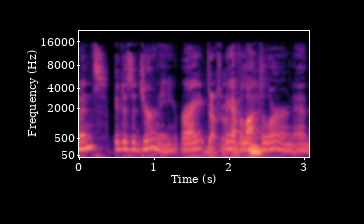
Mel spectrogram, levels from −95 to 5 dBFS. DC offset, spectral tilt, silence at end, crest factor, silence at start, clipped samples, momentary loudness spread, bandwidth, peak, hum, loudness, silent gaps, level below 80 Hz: 0.3%; -5.5 dB/octave; 0 s; 18 dB; 0 s; under 0.1%; 10 LU; 15.5 kHz; -6 dBFS; none; -25 LUFS; none; -54 dBFS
